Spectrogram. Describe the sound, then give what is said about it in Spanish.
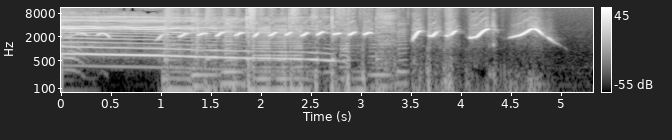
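Someone whistles a quick run of short, swooping notes over lively music, then a few sharper chirps and a final long rising-and-falling whistle. “Deja pues tú tu ching... Chifladera.”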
